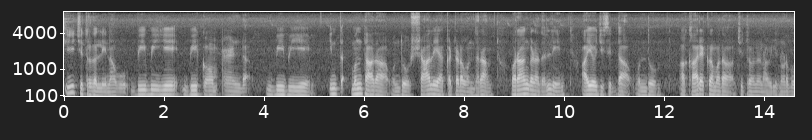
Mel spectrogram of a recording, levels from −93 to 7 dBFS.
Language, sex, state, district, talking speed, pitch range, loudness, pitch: Kannada, male, Karnataka, Bangalore, 80 wpm, 100-120 Hz, -19 LUFS, 110 Hz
